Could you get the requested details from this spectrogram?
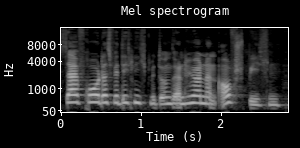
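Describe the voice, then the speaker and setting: A woman's voice: high voice, a little fast, creaky. A woman reading aloud and voicing a group of mocking, threatening rhinos.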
